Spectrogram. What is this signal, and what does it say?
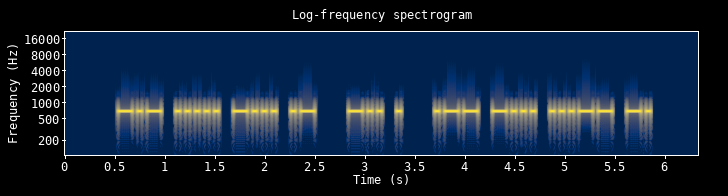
Morse code, heard as a keyed tone, about 25 wpm, 700 Hz. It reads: K5BA DE WB3N
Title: USA Callsign DE Callsign - 4 Characters - 25wpm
